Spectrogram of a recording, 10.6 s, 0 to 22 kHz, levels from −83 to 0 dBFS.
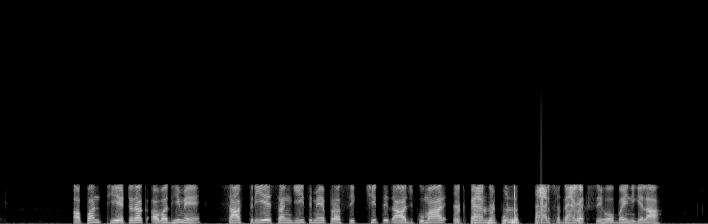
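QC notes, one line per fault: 6.81–8.79 s, codec payload misread: for about 2 s the speech is buried in harsh, gritty distortion, then clears. The bit order of the G.726 code words no longer matches between the two ends, so each code word is decoded with its bits swapped into the wrong positions. Most samples' predicted differences are then wrong, and the adaptive predictor drifts. Outside this span the 32 kbit/s G.726 path shows only light coding noise and the expected 4 kHz band limit.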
